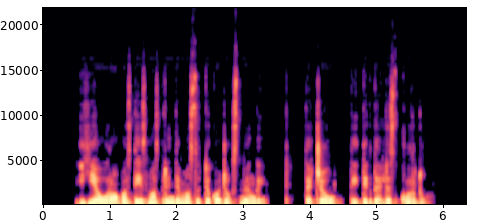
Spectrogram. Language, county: Lithuanian, Alytus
